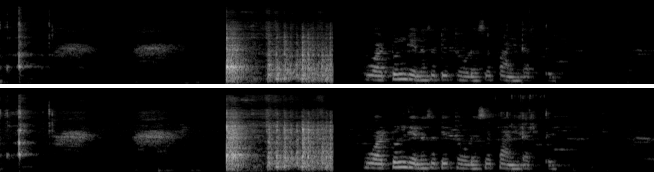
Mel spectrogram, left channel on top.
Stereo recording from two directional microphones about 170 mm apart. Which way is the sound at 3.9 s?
25° right (ahead or behind).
